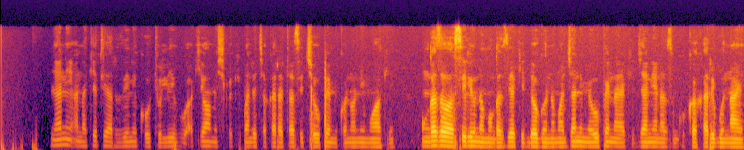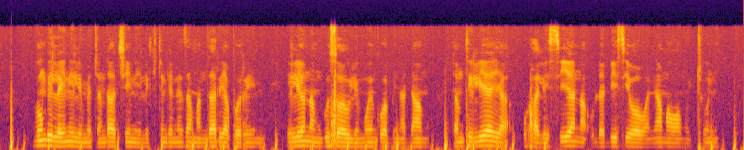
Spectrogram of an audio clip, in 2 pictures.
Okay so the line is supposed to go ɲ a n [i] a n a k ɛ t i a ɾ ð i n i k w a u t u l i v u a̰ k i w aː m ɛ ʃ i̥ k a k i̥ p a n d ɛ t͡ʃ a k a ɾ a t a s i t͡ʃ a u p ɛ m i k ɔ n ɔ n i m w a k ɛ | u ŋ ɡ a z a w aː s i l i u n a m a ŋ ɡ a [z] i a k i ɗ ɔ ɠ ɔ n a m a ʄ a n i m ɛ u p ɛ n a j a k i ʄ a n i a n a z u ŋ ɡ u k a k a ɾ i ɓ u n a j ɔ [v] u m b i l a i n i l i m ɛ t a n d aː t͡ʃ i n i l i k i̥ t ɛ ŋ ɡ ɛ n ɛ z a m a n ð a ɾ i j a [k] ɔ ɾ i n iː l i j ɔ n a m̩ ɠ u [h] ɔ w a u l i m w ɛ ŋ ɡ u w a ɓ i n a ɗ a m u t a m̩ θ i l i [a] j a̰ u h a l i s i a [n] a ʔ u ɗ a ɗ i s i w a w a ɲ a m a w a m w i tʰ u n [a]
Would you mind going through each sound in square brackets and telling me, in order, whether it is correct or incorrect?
correct, correct, correct, incorrect, incorrect, correct, correct, incorrect

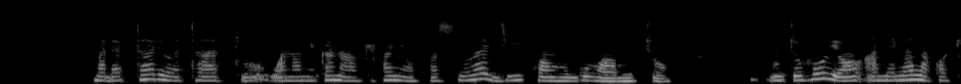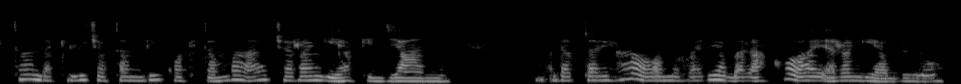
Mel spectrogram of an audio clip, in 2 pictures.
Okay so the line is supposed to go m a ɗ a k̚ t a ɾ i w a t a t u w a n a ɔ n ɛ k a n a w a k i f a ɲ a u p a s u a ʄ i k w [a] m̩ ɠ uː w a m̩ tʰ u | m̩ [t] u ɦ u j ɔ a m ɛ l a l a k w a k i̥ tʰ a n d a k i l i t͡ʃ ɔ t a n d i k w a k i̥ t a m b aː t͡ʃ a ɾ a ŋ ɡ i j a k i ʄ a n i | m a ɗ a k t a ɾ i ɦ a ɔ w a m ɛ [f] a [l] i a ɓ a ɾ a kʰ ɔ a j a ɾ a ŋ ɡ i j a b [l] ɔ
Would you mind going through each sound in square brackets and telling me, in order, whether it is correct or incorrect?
correct, correct, incorrect, incorrect, correct

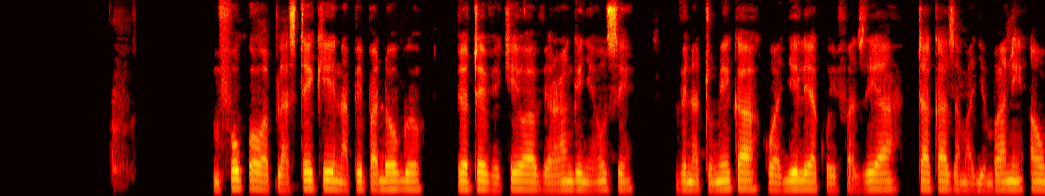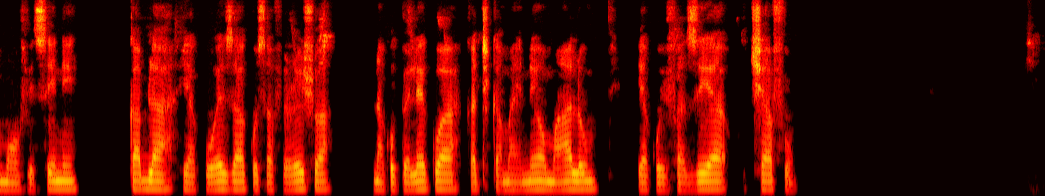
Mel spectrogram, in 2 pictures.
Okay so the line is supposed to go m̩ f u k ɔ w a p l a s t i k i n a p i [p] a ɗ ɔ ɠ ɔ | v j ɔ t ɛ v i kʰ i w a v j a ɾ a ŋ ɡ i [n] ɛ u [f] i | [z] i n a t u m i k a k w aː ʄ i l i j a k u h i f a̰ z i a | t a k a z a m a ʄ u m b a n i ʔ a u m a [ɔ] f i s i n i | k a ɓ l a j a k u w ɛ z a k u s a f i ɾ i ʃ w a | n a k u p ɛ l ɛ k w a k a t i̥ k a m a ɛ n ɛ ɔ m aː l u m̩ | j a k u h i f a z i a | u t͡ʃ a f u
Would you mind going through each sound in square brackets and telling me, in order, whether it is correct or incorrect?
correct, incorrect, incorrect, incorrect, correct

